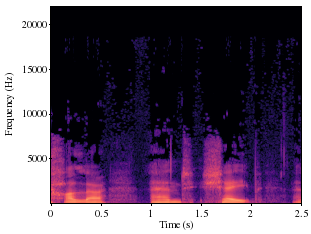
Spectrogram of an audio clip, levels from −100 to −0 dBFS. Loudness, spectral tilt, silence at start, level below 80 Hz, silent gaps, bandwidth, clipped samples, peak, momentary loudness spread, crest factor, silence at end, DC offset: -28 LUFS; -6.5 dB/octave; 0 s; -54 dBFS; none; 8.4 kHz; under 0.1%; -8 dBFS; 13 LU; 20 dB; 0 s; under 0.1%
